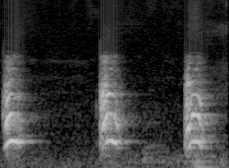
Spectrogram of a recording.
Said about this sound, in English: I couldn't hear it over the barking dog.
